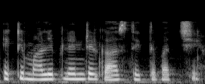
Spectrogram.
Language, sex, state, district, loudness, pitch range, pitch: Bengali, female, West Bengal, Alipurduar, -14 LUFS, 215-250 Hz, 235 Hz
